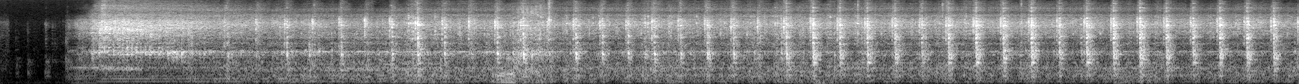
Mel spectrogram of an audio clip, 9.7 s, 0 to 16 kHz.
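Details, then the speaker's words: Homemade small metal lathe for model makers on loose temporary setup, top speed via step pulleys (6-inch pulley, 2-inch motor pulley): quick uneven metallic rattle two or three per second over motor hum from loose makeshift mounting. "There it is running, rattling on my temporary setup. That's the fastest speed."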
